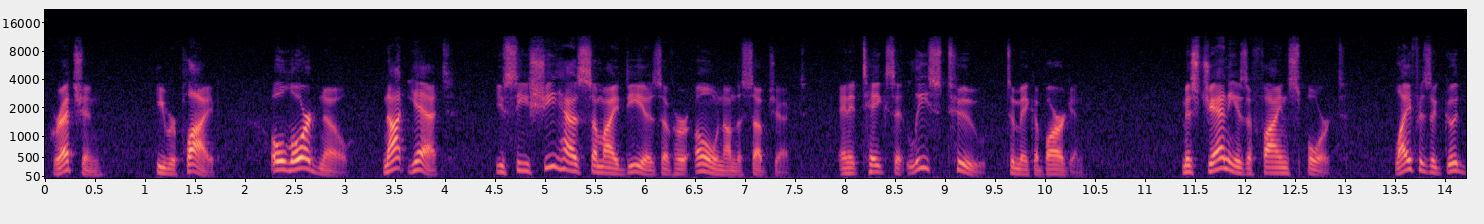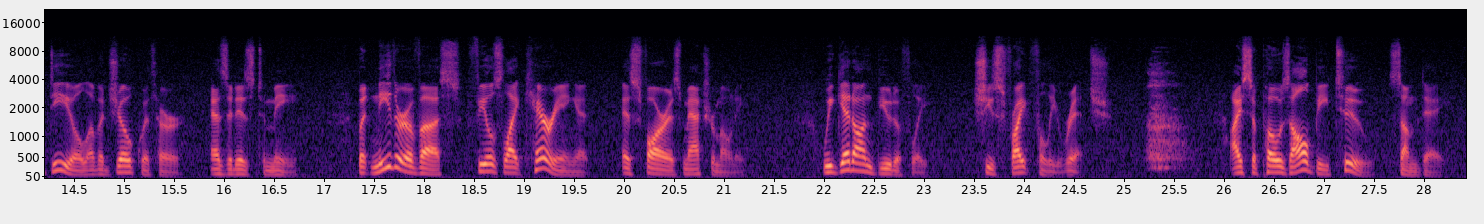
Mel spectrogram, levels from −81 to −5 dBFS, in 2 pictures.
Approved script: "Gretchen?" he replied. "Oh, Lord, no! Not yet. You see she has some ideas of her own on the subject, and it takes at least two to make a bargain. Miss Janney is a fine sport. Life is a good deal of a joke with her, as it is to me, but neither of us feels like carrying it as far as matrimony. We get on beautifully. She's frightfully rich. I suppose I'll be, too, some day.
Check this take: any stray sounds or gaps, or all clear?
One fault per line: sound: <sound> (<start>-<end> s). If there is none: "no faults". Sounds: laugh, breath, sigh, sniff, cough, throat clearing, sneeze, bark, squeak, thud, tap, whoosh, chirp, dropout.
sound: breath (25.2-25.7 s)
